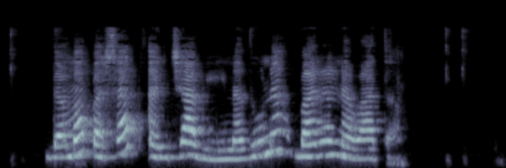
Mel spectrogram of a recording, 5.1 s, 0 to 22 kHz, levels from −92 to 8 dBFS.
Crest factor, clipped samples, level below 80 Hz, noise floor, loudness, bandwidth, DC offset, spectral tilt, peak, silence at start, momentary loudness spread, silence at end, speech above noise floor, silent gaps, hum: 18 dB; under 0.1%; -76 dBFS; -64 dBFS; -25 LUFS; 11.5 kHz; under 0.1%; -4 dB/octave; -8 dBFS; 0.45 s; 7 LU; 1.05 s; 39 dB; none; none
